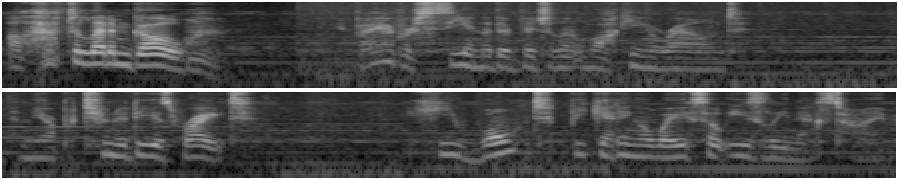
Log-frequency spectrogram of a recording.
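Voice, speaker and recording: A woman's voice: fairly low pitch, brisk. A woman giving in-character roleplay commentary over a game, musing aloud in a dramatic manner. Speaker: gaming roleplay narrator. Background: faint music.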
